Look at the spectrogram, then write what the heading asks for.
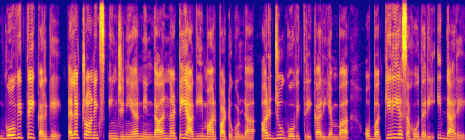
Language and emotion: Kannada, neutral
